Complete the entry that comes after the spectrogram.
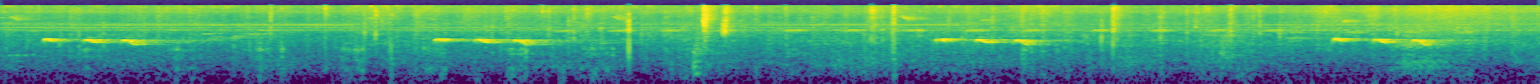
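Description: A forest bird singing a short phrase of a few quick notes that step downward, repeated four times about three to four seconds apart, over fainter higher chirps.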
